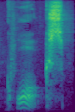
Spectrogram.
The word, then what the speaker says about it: QOCS: In cases where qualified one-way costing shifts, QOCS pronounced QOCS, Well, not by me.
